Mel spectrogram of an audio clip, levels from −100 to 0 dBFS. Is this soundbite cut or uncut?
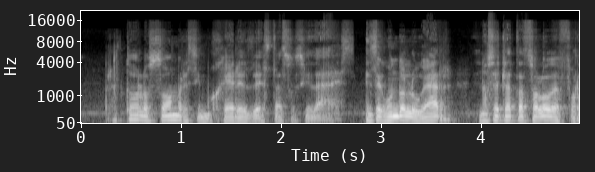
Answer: cut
